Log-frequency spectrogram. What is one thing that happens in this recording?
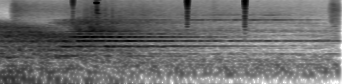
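Short interface clicks sound as menu items are chosen.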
